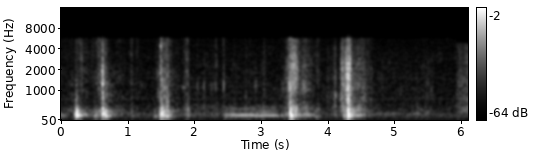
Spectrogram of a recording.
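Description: A cat swatting inside a cardboard box: a few irregular, sharp knocks and scuffs of paws against the cardboard.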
